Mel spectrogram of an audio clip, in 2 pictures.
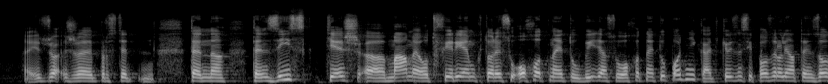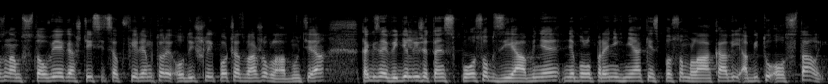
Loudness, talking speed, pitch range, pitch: -27 LUFS, 190 wpm, 160-180 Hz, 170 Hz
